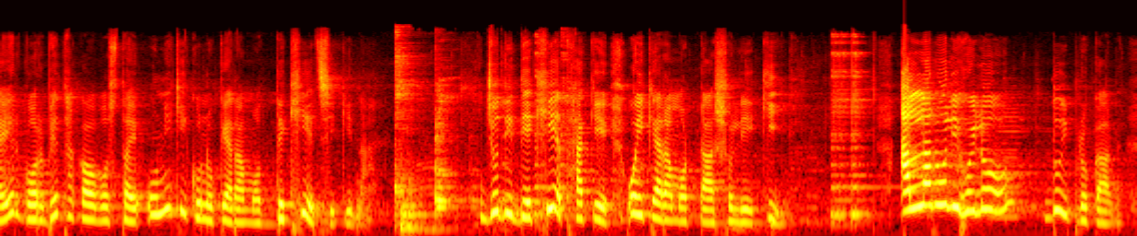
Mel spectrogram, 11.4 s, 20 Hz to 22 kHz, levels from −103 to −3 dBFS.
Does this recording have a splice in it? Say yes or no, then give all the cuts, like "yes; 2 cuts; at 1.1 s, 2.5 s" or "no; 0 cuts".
no; 0 cuts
